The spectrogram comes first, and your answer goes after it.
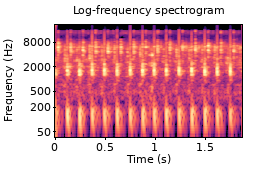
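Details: Yamaha Sniper 135 after bypassing the faulty starter push button and brake light repair: steady single-cylinder putter at about seven even beats a second, no misses or knocks; engine idling cleanly.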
